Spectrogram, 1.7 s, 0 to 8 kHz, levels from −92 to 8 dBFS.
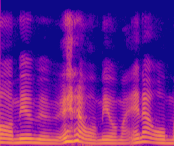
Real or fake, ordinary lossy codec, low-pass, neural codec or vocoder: real; none; 7.2 kHz; none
